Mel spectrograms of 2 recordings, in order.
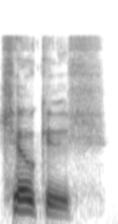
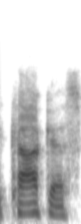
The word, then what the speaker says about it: Çöküş: how do you pronounce the band name it's pronounced chush it's a Turkish word that means decline or downfall I was gonna say cockus but you know everyone's got one that's one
